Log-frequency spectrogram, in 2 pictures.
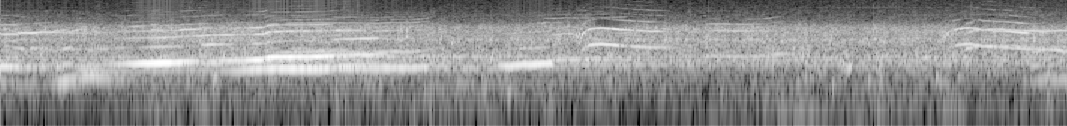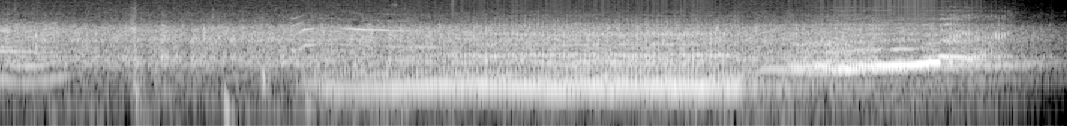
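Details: Humpback whale song from whales visiting warm Colombian Pacific waters in mating rituals: drawn-out tonal moans and rising whoops, rich in overtones, sliding up and down in pitch.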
